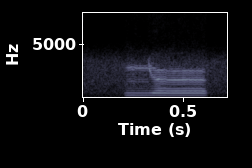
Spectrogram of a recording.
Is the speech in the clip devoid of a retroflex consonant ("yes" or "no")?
yes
